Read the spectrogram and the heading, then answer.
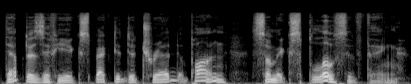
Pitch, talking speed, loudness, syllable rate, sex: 105 Hz, 175 wpm, -18 LUFS, 5.2 syllables/s, male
